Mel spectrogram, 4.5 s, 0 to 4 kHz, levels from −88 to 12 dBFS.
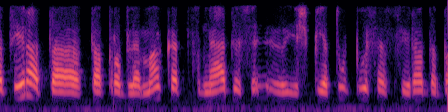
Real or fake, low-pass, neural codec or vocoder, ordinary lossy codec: real; 3.6 kHz; none; Opus, 64 kbps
